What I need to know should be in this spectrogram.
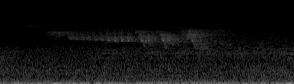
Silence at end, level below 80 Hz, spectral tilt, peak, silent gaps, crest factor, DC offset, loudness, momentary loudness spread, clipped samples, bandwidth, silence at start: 0 s; -48 dBFS; -4 dB/octave; -32 dBFS; none; 12 dB; under 0.1%; -47 LUFS; 4 LU; under 0.1%; 16 kHz; 0 s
